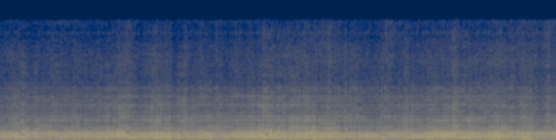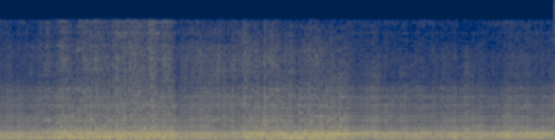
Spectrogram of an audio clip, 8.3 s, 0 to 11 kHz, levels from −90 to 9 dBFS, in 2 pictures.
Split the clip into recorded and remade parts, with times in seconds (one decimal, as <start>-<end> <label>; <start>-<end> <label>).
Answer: 0.0-4.6 remade; 4.6-5.5 recorded; 5.5-6.0 remade; 6.0-6.8 recorded; 6.8-8.3 remade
